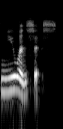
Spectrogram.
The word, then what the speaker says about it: nuance: When it comes to pronunciation, we have we have two syllables. News. Starts with new. New. It just sounds like the word new. Ne. New. Again, new. Now looking at the IP transcription, don't be confused with the letter J there. It's not the sound of letter J um as it is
